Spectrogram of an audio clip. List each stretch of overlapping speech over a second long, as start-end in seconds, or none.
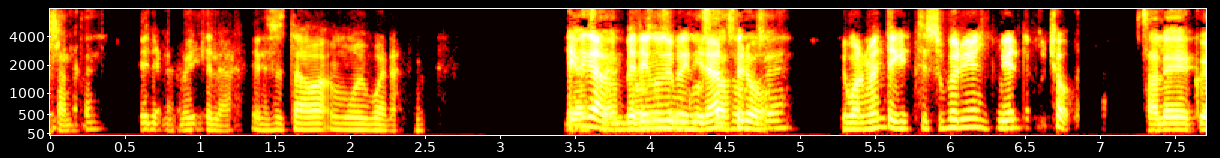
3.4-4.9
